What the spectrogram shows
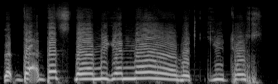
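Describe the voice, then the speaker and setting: A woman's voice: fairly high pitch, measured pace, darkish tone, no room sound, faint music behind, poor audio. A woman on an online call whose mic keeps cutting out, sounding puzzled and asking what words mean. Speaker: call-in guest. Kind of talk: casual chat. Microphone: remote call microphone.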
